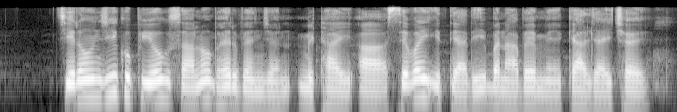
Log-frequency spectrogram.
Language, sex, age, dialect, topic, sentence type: Maithili, male, 25-30, Eastern / Thethi, agriculture, statement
